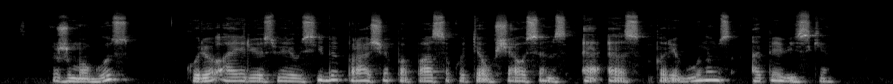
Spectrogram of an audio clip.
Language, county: Lithuanian, Kaunas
